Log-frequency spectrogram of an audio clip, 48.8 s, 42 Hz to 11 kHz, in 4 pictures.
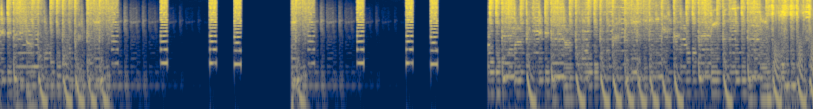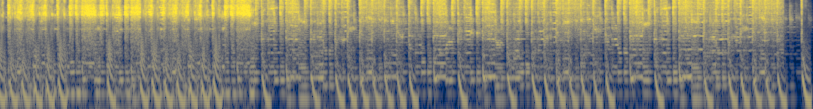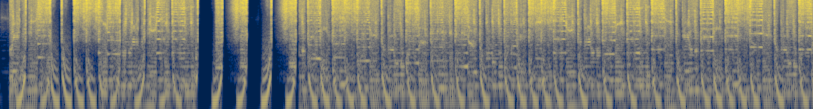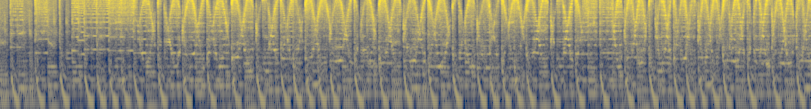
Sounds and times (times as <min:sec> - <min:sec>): Dubstep: 0:07.4 - 0:23.9, 0:24.6 - 0:48.7.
